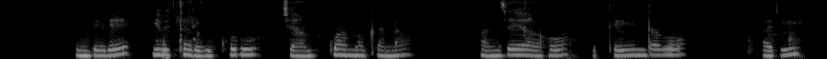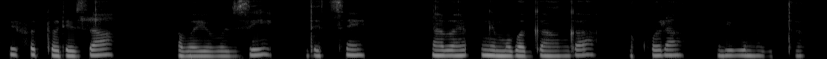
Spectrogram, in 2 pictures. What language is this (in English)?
Kinyarwanda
